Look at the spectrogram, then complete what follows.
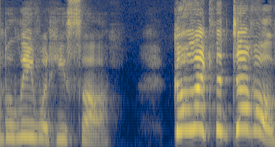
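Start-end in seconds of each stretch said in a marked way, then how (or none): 1.7-2.7 high, loud urgent shout. A narrator's reading. Dink to the boys as the tramp appears, shouted. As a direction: yell it as a signal to bolt. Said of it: "shouted Dink".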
